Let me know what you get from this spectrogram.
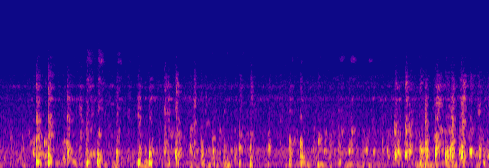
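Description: Moving Indian Railways ICF passenger coach: a steady wheel-on-rail rumble with frequent, irregular knocks and rattles as the wheels run over the track.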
